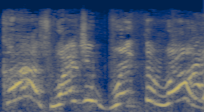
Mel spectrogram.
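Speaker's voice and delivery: exasperated. Real, not acted. Exasperated sister.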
